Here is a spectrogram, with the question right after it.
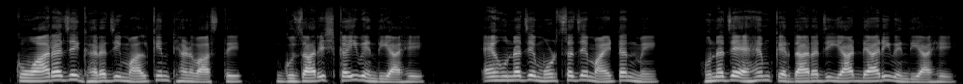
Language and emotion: Sindhi, neutral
